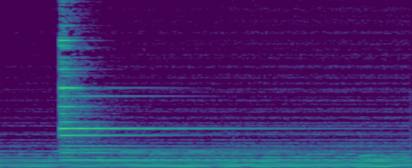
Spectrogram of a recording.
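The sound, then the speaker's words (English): A relaxing chime: a single bright bell strike rings out and slowly fades over a soft, sustained low drone. “it will end with a relaxing chime that sounds like this.”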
